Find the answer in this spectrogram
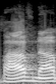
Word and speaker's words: Bhavana: It's supposed to be pronounced Bhavna, but if a local person looks at it, they will definitely pronounce you it as Bhavana.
